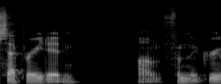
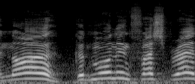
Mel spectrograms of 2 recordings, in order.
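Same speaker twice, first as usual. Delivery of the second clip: bright, shrill, very high, loud, cheerful call; 10 dB louder than usual. A shopkeeper greets customers in the morning, laughing and giggling with her daughters, in a cheerful greeting. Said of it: "kind of laughing and giggling".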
